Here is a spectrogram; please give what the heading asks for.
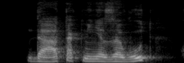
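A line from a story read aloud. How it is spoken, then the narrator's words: Cold, female. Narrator (Russian): холодно сказала я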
